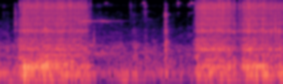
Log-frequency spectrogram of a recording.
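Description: A sewing machine stitches bedsheet fabric into a seat mat in bursts, a close whirring run that stops briefly in the middle and then starts again.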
